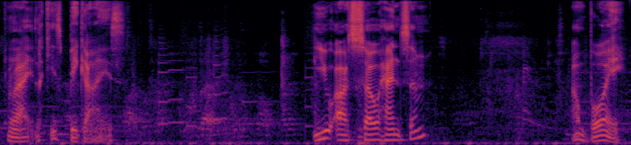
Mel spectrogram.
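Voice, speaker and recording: A man playing a calm, teasing, reassuring young husband and father in a natural, intimate audio roleplay, talking gently to his partner and baby. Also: medium pitch, vocal fry, full character voice. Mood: gentle.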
